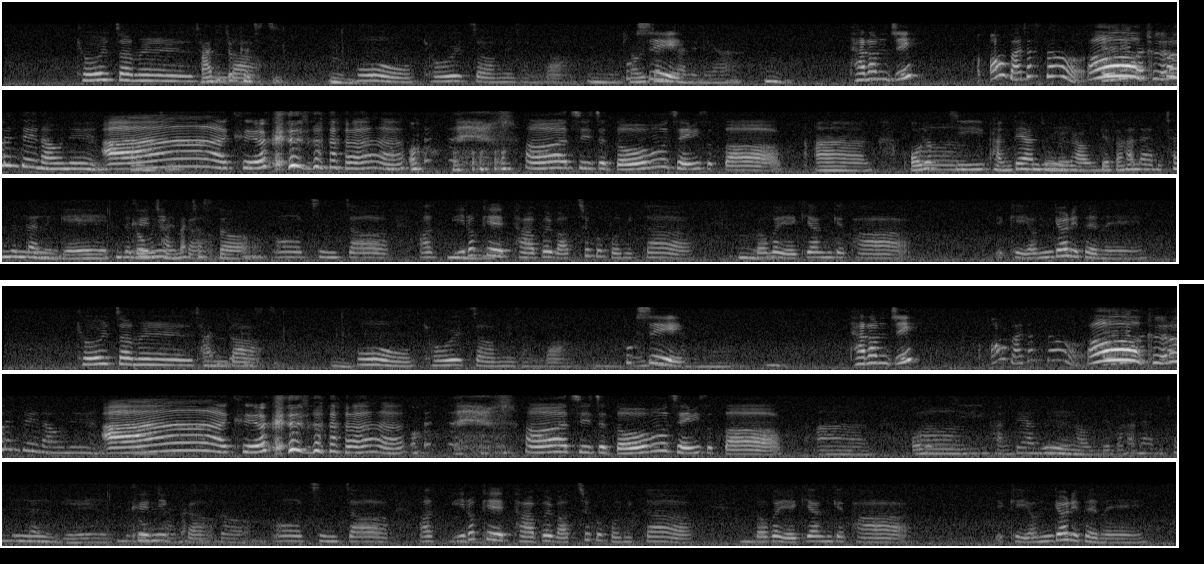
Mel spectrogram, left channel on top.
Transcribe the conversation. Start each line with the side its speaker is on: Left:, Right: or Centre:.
Centre: 겨울잠을 잔다.
Left: 많이 좁혀지지. 음,
Centre: 어, 겨울잠을 잔다.
Left: 음, 겨울잠
Centre: 혹시
Left: 자는 애야. 음.
Centre: 다람쥐?
Left: 어, 맞았어!
Centre: 어,
Left: 엘빈과 슈퍼밴드에
Centre: 그렇,
Left: 나오는
Centre: 아,
Left: 다람쥐.
Centre: 그렇구나.
Left: <laughs> 어, 어.
Centre: <laughs>
Left: 어.
Centre: 아, 진짜 너무 재밌었다.
Left: 아, 어렵지.
Centre: 아,
Left: 방대한 동물
Centre: 응,
Left: 가운데서 하나를 찾는다는
Centre: 응.
Left: 게. 근데
Centre: 그니까.
Left: 너무 잘 맞췄어.
Centre: 어, 진짜. 아,
Left: 음,
Centre: 이렇게 답을 맞추고 보니까
Left: 음.
Centre: 너가 얘기한 게 다 이렇게 연결이 되네.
